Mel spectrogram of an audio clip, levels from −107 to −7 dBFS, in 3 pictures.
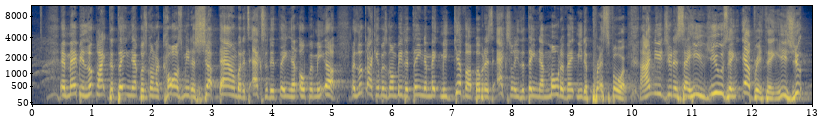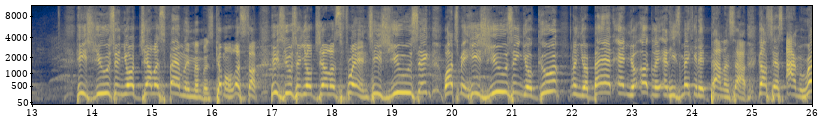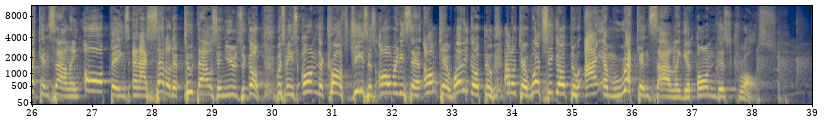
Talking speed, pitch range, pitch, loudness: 210 wpm, 205-280 Hz, 240 Hz, -22 LUFS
